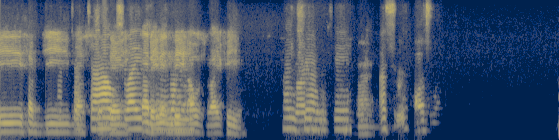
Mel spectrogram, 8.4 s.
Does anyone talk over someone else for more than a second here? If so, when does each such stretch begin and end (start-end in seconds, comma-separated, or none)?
0.9-2.9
